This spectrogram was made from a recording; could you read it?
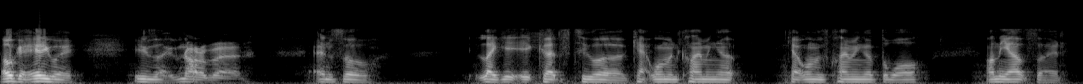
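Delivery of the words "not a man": exaggerated growling put-on voice. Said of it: "That voice is so stupid".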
